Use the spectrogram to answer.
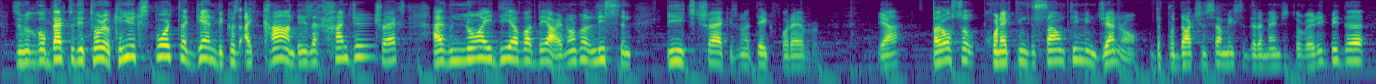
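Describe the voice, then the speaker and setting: A middle-aged man with a Serbian accent lectures a class on film sound, animated and acting out quotes from set while checking in with "yeah?". His voice is a little high, and the audio sounds dull.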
